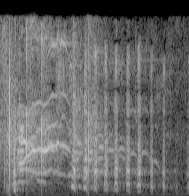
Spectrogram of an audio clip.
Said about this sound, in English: And so today, clap, give yourselves a hand for making it through all those amendments yesterday and all that math.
